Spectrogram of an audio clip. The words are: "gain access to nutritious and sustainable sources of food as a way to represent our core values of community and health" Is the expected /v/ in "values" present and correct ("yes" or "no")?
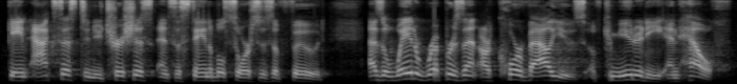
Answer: yes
